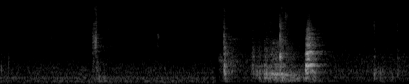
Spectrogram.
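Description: Kitchen utensils and packaging being handled: a few light clicks, then a louder clatter of knocks about two to three seconds in, with a short ring like a metal fork against a dish.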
